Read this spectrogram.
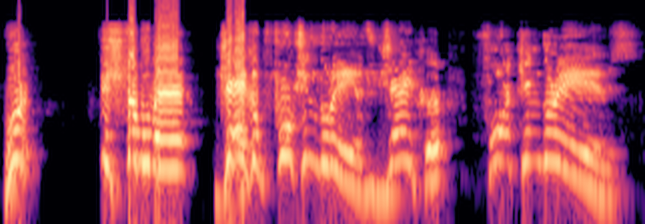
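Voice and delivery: high, loud, slow triumphant roar; celebrating a goal, ecstatic shout; goal celebration. Real, not acted. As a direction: drag out the scorer's name in joy.

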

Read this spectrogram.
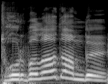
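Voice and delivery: loud, high, stretched-out exclamation; alarmed shouting. Real, not acted. Player telling friends it was the bag man, alarmed. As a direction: call it out slowly in alarm.

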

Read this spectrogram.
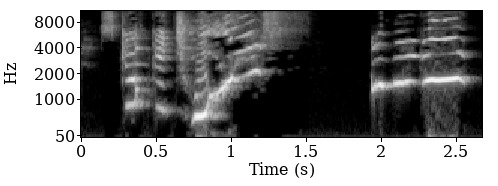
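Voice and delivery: very high, loud squeal of delight; excited shriek. Pretend. Toy friends shriek with joy at Skunkatorius arriving, squealing.

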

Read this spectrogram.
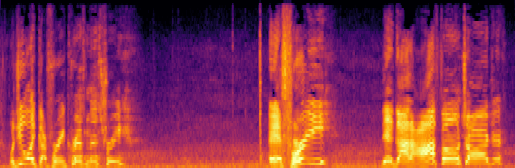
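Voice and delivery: eager sales pitch. Real, not acted.

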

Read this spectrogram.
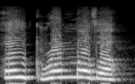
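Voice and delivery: put-on very high, loud, slow girl voice; little girl crying out. A narrator's reading. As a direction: pipe it up high in amazement. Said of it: "she cried".

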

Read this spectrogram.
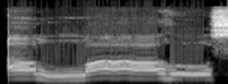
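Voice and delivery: "আল্লাহুস" with thick l, long vowel, held s; heavy lam. Shown as a demonstration. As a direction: chant "আল্লাহুস" slowly with dark l. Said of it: "এই লামকে ল বলে পড়তে হবে".

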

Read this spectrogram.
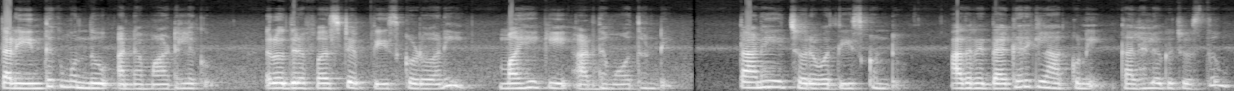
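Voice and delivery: ordinary delivery, nothing marked

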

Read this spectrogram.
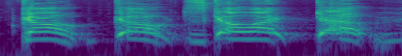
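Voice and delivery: high squeaky creature pleading; high-pitched mock creature voice; monster voice. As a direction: squeal it out like a tiny scared monster. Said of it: "and it's like".

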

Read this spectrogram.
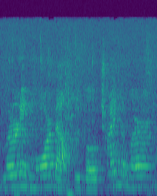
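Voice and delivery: normal talking voice

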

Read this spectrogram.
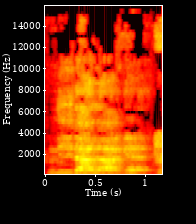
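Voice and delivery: laughing. Real, not acted. Mock announcing the defeat.

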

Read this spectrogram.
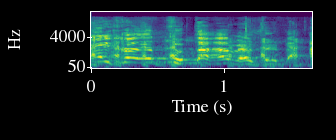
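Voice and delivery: high, laughing curse; laughing hard. Real, not acted. Host cracking up at the picture behind him, laughing high. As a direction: swear helplessly through real laughter.

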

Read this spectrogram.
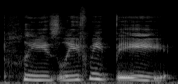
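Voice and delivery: high, slow, frightened pleading; girl begging the king to leave; whimpering plea. A narrator's reading. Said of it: "she whimpered".

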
